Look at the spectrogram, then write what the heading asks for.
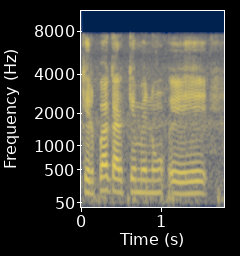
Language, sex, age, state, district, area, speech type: Punjabi, male, 18-30, Punjab, Mansa, urban, spontaneous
